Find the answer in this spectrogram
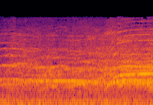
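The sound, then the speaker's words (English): A crowd of a few hundred admirers outside a mall in Michigan cheers and shouts steadily as Palin arrives in her Going Rogue bus, a dense wash of many voices with scattered whoops rising above it, loud and continuous throughout. “When Palin arrived in her Going Rogue bus that's painted to look like her book cover, she addressed a crowd of a few hundred admirers waiting outside of the mall here.”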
